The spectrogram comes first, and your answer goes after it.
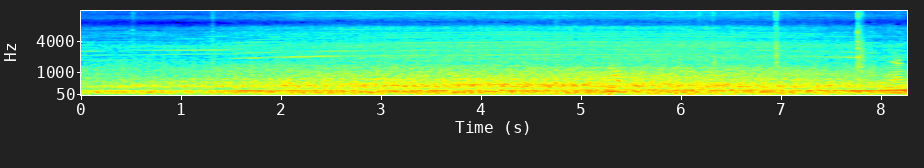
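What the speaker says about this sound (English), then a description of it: "so with this fan, there's 3 speeds. Crank that up" A three-speed fan in a Bigfoot trailer's bathroom ceiling, running on high: a loud, steady whooshing roar of rushing air that holds unbroken throughout, close by.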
